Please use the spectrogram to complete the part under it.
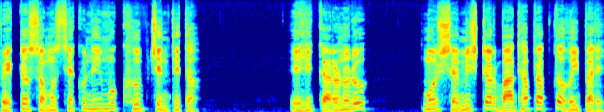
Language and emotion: Odia, fearful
